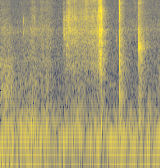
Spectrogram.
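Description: Quiet, with a brief soft rustle a little under a second in, followed by three small sharp clicks.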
